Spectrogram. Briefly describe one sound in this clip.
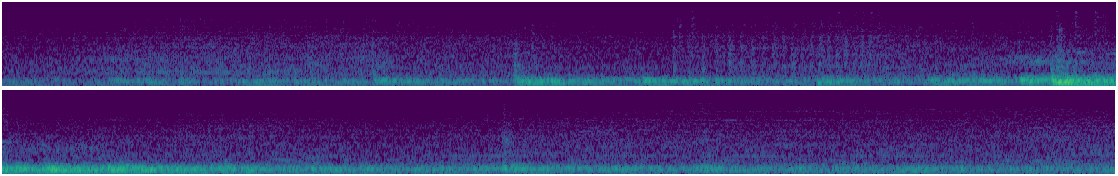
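Race car engines rumble at a distance outdoors, revving hard at times.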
